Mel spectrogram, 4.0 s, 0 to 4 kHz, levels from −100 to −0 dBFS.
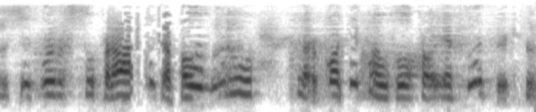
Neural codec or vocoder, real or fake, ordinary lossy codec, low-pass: codec, 16 kHz, 0.5 kbps, FreqCodec, larger model; fake; AAC, 16 kbps; 3.6 kHz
